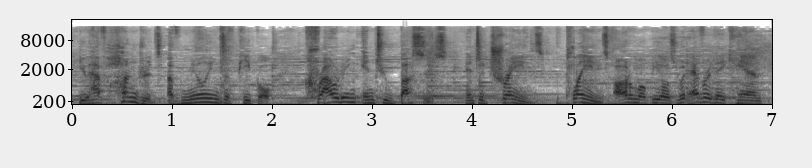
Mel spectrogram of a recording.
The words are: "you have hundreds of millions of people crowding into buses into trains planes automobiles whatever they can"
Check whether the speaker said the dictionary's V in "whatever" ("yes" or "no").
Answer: yes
